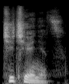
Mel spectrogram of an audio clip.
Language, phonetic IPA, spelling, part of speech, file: Russian, [t͡ɕɪˈt͡ɕenʲɪt͡s], чеченец, noun, Ru-чеченец.ogg
- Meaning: Chechen (person)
